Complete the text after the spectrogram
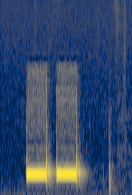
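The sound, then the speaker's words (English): Two loud, steady electronic phone tones sound back to back, each under half a second, followed by a short click, like a line being redialed after a dropped call. No one speaks. “The phone went out. I don't know what happened there.”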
